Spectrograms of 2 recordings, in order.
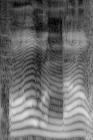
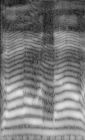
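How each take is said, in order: First: A little louder, mock panicked oh no. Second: Higher, louder hammed-up cry of panic; mock scream. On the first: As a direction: play the panicking enemy lightly. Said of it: "full panic mode is saying". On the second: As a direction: yell oh no like a doomed enemy. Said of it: "Ergashem is screaming".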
